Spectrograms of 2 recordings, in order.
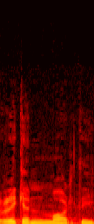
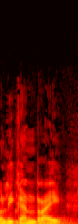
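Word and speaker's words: Licán Ray: I was like, Rick and Morty, ¿qué, güey? Okay. Like Rick and Morty. No, Licanray. Okay. It's spelled Ray.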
